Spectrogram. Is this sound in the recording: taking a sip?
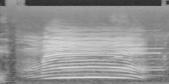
no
